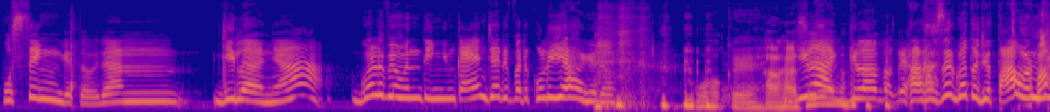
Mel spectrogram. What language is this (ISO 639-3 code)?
ind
